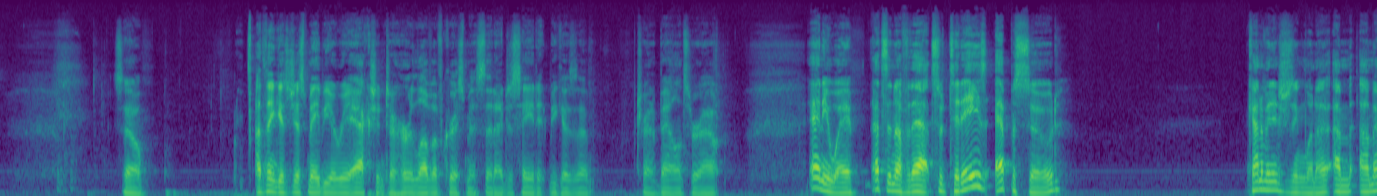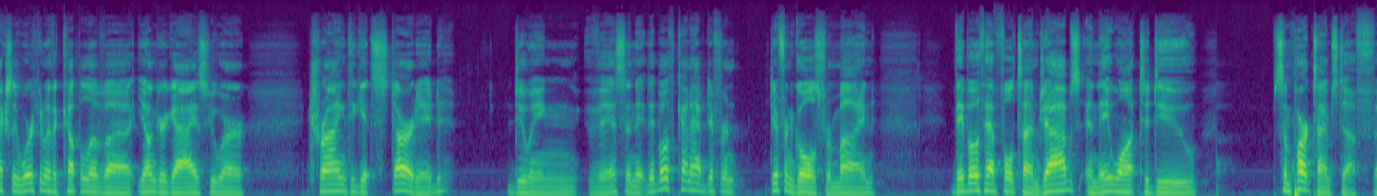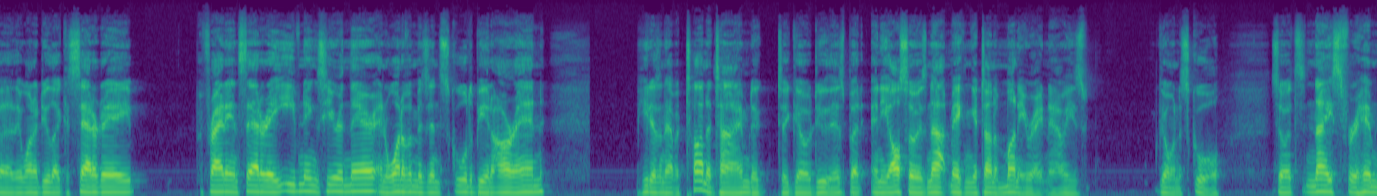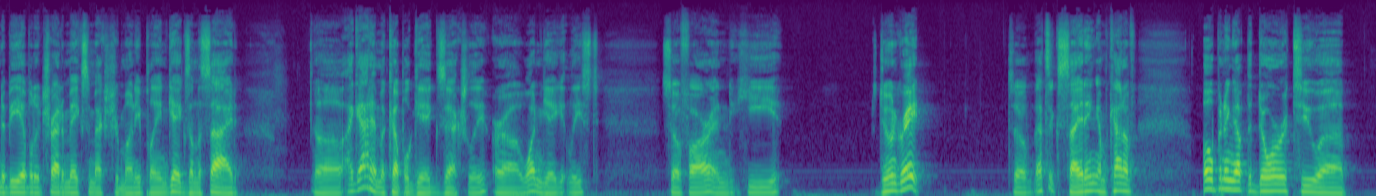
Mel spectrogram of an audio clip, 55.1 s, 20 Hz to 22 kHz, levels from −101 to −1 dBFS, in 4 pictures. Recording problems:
none

